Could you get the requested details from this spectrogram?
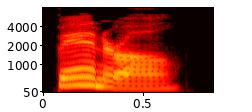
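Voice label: "bannerol", British English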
